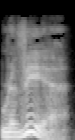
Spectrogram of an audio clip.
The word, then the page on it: revere: British English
